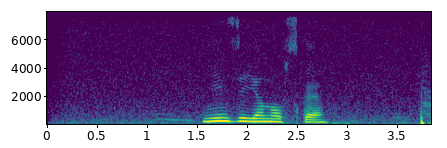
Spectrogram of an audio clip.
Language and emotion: Russian, neutral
